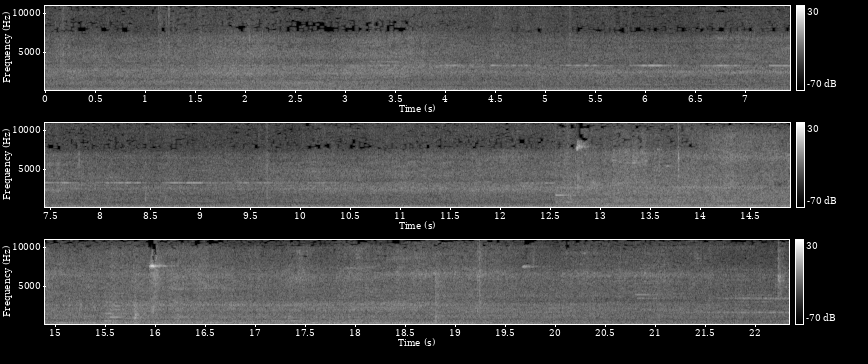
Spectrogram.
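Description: Steady low rumble of outdoor background noise, like road traffic, with a low hum joining for several seconds after the middle.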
